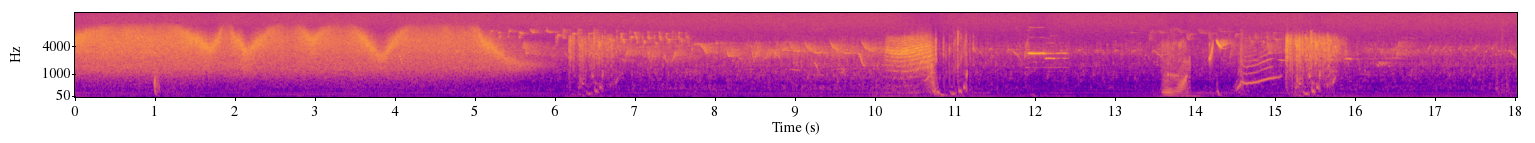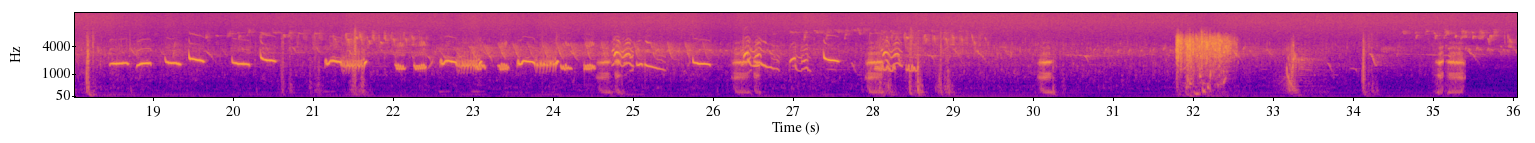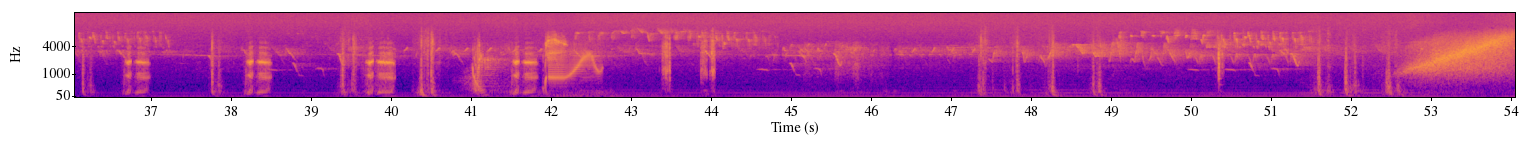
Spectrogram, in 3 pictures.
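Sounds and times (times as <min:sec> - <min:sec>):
loud noisy burst: 0:00.0 - 0:06.9, 0:52.5 - 0:54.0
cartoon frog croaks: 0:13.6 - 0:15.7, 0:27.9 - 0:28.6, 0:36.7 - 0:37.0, 0:38.2 - 0:38.6, 0:41.0 - 0:42.7
quick chirping calls: 0:13.6 - 0:15.9.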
